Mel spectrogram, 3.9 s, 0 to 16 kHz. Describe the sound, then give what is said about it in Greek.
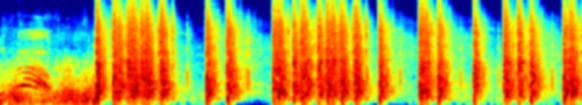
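Automatic gunfire from about fifteen rebels emptying their weapons in a salute to victims of fascism: loud, rapid bursts of shots, many in quick succession with brief gaps, following a short, quieter opening. “Περίπου 15 αντάρτες αδειάζουν μπροστά μας τα όπλα τους σε ένα χαιρετισμό για τα θύματα του φασισμού.”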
